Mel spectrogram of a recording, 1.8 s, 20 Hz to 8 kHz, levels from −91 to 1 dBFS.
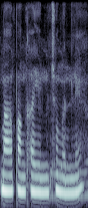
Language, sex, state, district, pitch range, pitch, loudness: Wancho, female, Arunachal Pradesh, Longding, 170-185 Hz, 180 Hz, -17 LUFS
